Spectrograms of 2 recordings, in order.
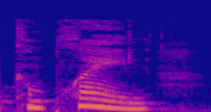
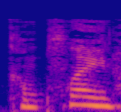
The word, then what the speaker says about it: complain: complain Complain 后面这个音节注意是一个 ain 的发音，里面包含了一个双元音的 a，所以会有一点不好发，不要发成 complain，应该是 complain。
